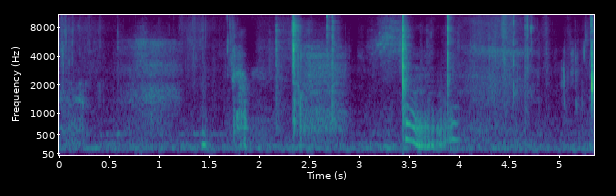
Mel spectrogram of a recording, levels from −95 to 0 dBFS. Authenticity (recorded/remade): recorded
